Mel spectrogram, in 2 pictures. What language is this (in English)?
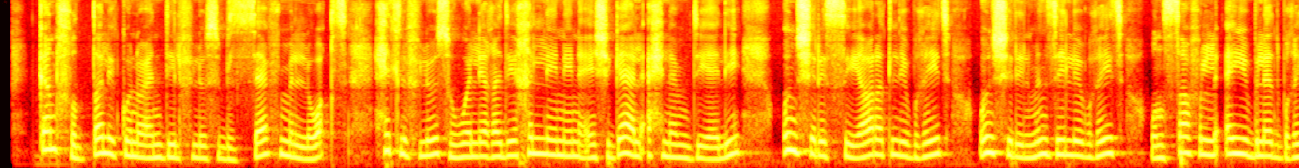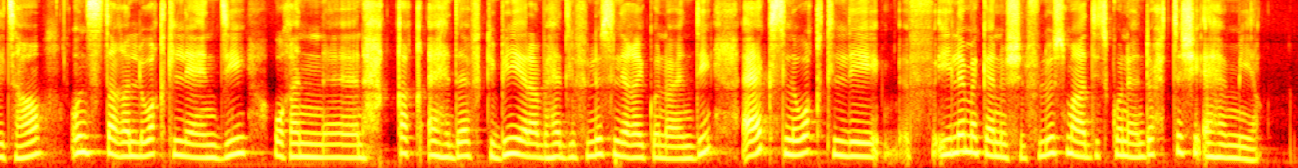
Moroccan Arabic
